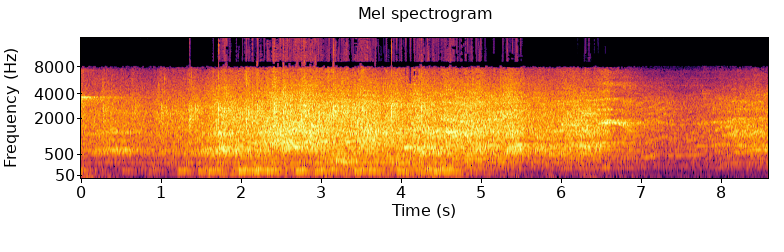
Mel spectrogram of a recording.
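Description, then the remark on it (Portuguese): Basketball fans in an arena chant together during a São Paulo game as a player goes to the free-throw line, a loud, dense roar of many voices that swells through the middle, then eases slightly near the end. “A torcida vai junto. Ouça no microfone da Para Esportiva.”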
